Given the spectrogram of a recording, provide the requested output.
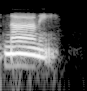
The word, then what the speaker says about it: Nani: But some people pronounce it Noni. But in the Midwest, you know, we have the short vowels, Nani.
